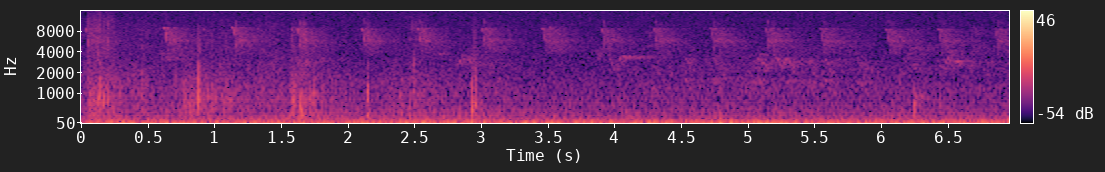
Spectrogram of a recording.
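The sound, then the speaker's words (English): Steady, rapid series of high chipping calls from chipmunks repeating evenly throughout, with a few sharp clicks and faint bird notes over soft outdoor background noise. “It's a lot of vocalizing chipmunks right now.”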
